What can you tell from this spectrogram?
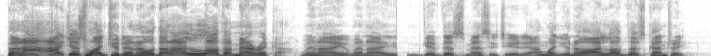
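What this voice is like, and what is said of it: Speaks with a foreign accent. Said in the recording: “People say, you have an accent.”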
